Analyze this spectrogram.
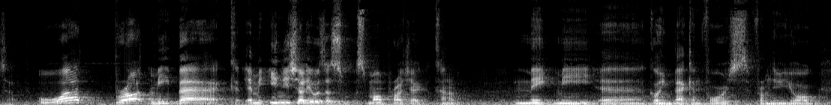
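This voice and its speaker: A man with a Korean accent and a fairly low voice, lively intonation and a fairly slow pace, amid noticeable background noise. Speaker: architect. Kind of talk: reflective interview monologue. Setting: studio. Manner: halting with many fillers.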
